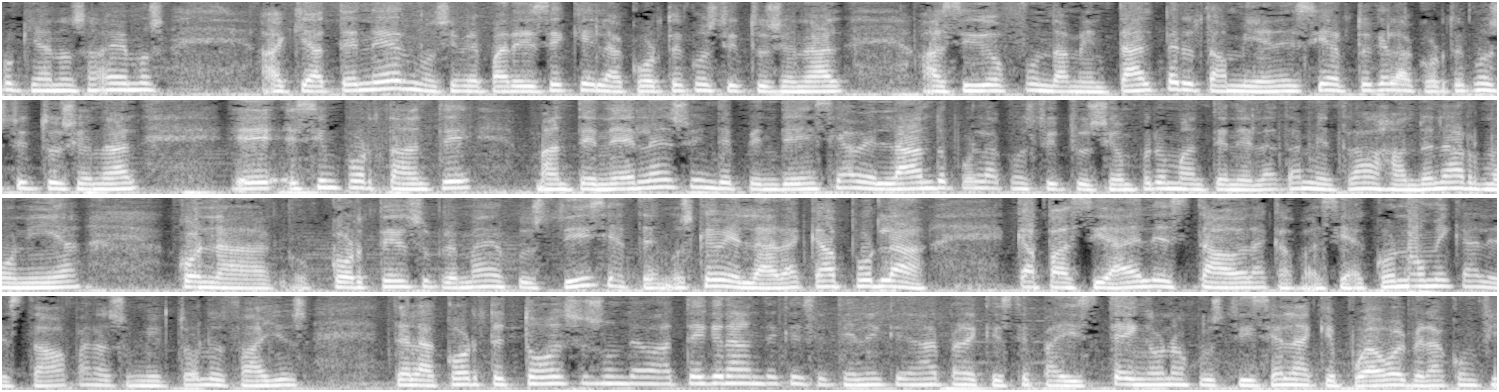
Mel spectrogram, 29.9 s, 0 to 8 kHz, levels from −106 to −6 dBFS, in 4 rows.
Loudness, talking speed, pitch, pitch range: -11 LUFS, 190 wpm, 175 Hz, 160-190 Hz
